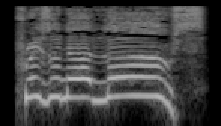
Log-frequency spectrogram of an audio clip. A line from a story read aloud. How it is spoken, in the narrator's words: he bellows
